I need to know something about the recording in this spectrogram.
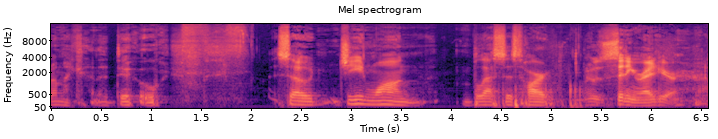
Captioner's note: chuckles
